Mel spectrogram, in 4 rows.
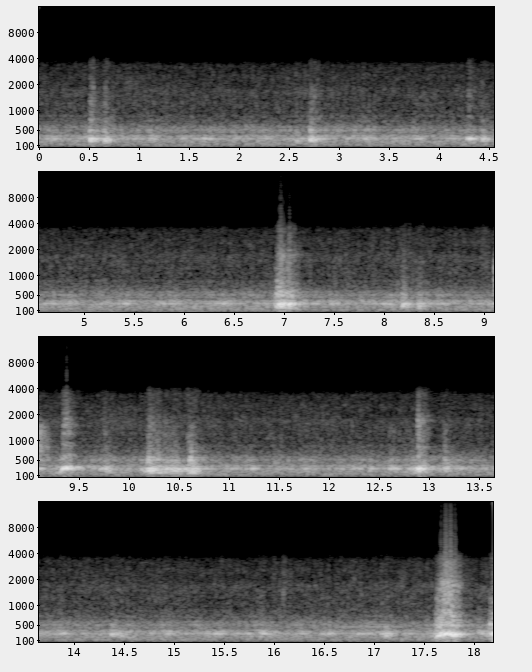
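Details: Fetal hiccups at a 32-week non-stress test: rhythmic thumps about every few seconds over a steady fetal heart monitor hum.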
